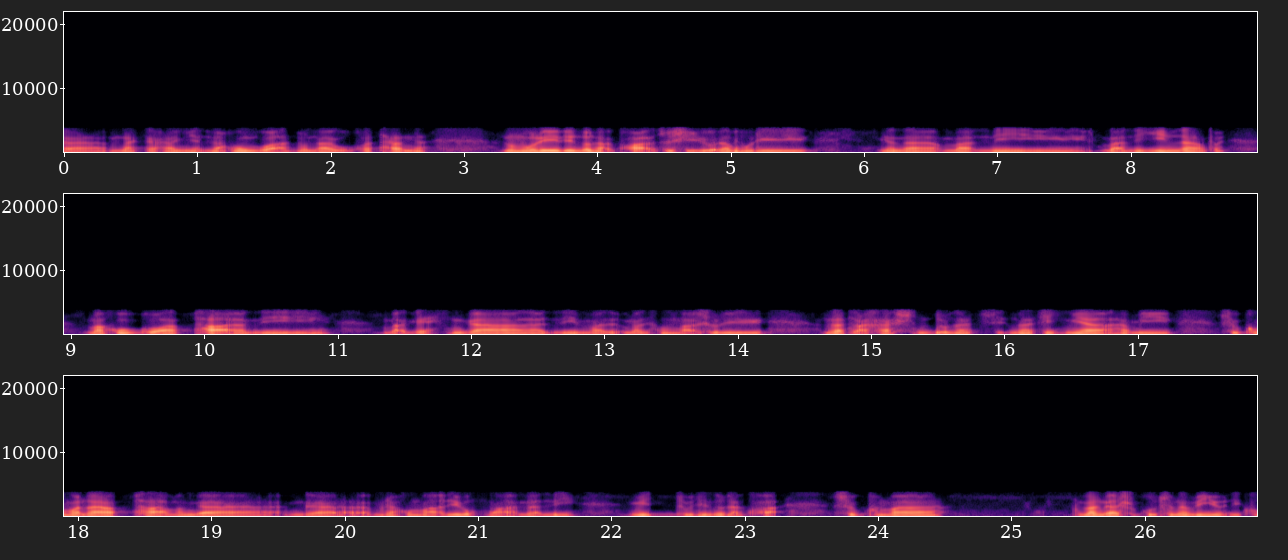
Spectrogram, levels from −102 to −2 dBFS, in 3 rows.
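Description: The whole recording goes through the Codec 2 vocoder, and it's heavily damaged. The decoder rebuilds the speech from sine waves using only pitch, voicing, energy and a spectral envelope, so the original waveform is gone. What you hear is a robotic, buzzy voice, and that thin, synthetic quality fits a very low-rate mode around 1.6 kbit/s.

On top of that there are two bursts of bit errors on digital voice radio. The first, from 5.00 to 5.06 s, is brief and sounds like a couple of vocoder frames got scrambled. The second, from 7.64 to 7.81 s, runs longer and points to about four frames hit. At this rate every bit steers a whole frame's pitch, level or timbre. With roughly 5 percent of bits flipped, the voice lurches in pitch and loudness and breaks into warbly, bleepy gibberish.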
